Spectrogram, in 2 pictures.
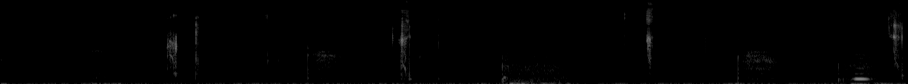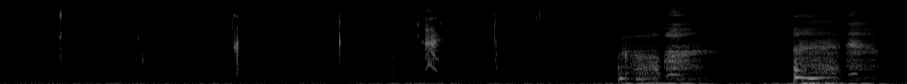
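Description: Faint, wet kissing sounds: many soft lip smacks and clicks spaced irregularly, mixed with quiet sighing breaths and a few longer, breathier bursts near the end.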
